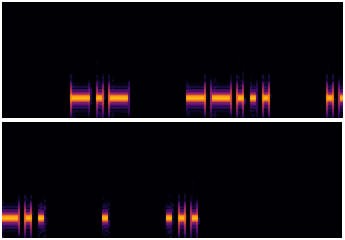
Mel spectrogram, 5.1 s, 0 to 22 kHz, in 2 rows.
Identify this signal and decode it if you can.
Morse code, heard as a keyed tone, about 25 wpm, spaced as for 14 wpm, 700 Hz. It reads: K7LES
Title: USA Call Signs - 5 Characters - 3x Character Spacing - 25wpm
